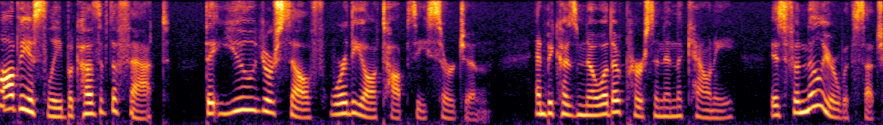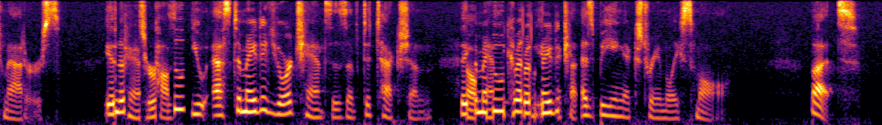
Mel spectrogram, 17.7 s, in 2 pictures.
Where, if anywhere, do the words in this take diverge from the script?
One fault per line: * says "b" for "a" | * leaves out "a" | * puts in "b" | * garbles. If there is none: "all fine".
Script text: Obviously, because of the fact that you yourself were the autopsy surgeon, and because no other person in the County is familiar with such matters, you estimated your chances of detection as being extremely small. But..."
* garbles
* garbles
